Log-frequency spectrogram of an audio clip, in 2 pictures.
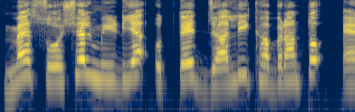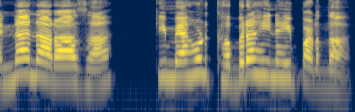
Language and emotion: Punjabi, angry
